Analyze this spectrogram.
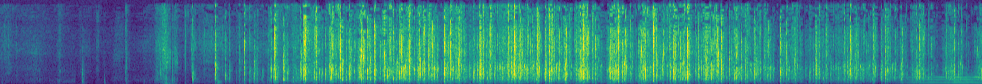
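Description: A crowd applauding, with many hands clapping. It starts from near silence about a second and a half in and builds within a second or so to steady, dense clapping.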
